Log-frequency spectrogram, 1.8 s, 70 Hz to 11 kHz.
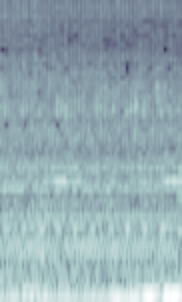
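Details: Mitsubishi L300 diesel at idle while checking the radiator fan: steady deep rumble, even and untroubled, no knocks or squeals; normal idle.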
